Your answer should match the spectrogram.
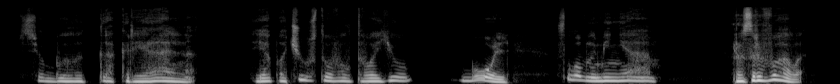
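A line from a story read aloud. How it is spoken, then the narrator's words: Frightened mumbling. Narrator (Russian): испуганно бормотал Тоби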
